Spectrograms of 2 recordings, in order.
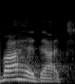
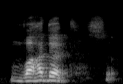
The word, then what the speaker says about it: वहदत: Gopi, it's pronounced Vahedat, no? So why is it W? It's actually Wahadat. So W is what that comes there.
